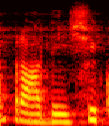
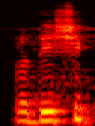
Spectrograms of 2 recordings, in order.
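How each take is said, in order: First: "प्रादेशिक" with long "praa"; correct long first vowel. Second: "प्रादेशिक" said "pradeshik" with short pra; wrong short first vowel. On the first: Teacher gives the correction, long "praa" in "प्रादेशिक". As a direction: stretch प्रा in "प्रादेशिक". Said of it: "होता है". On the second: Teacher rejects the mistake, short "pra" in "प्रादेशिक". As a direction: clip प्रा in "प्रादेशिक". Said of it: "नहीं होता है". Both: Shown as a demonstration.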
